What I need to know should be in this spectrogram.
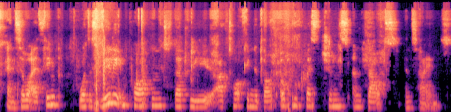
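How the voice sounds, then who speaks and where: On a very clean recording with a silent background, a woman speaks at a moderate pace and medium pitch. Her voice is somewhat breathy, with ordinary pitch variation. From Germany. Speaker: journalist and podcast host. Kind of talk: conference talk. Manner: hesitant, with frequent fillers.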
